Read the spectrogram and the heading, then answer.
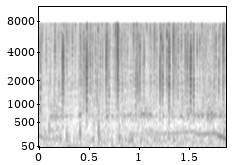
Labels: {"label": "biophony, cascading saw", "recorder": "SoundTrap 600 or HydroMoth"}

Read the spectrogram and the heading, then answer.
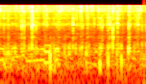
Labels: {"label": "biophony, cascading saw", "recorder": "HydroMoth"}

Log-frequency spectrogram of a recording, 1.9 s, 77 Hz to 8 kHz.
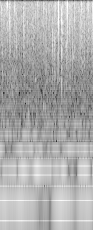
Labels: {"label": "biophony, midshipman", "recorder": "SoundTrap 500"}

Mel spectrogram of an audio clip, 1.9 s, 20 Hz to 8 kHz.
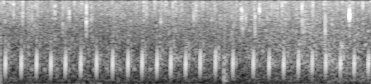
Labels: {"label": "biophony, rattle", "recorder": "SoundTrap 500"}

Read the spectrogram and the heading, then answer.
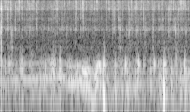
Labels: {"label": "biophony, cascading saw", "recorder": "HydroMoth"}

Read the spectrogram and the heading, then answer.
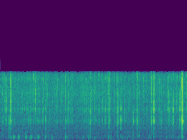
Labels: {"label": "ambient", "recorder": "HydroMoth"}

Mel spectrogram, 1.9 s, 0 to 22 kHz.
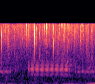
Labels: {"label": "biophony, croak", "recorder": "SoundTrap 500"}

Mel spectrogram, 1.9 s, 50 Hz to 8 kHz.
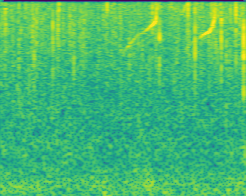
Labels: {"label": "biophony, dolphin", "recorder": "SoundTrap 500"}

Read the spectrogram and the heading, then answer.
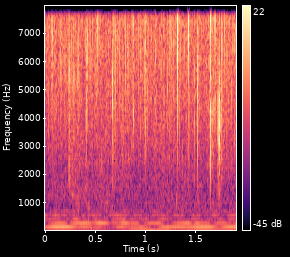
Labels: {"label": "biophony, midshipman", "recorder": "SoundTrap 500"}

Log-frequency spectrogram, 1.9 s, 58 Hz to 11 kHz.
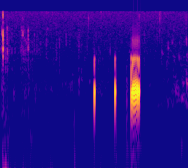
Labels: {"label": "biophony, knock croak", "recorder": "SoundTrap 300"}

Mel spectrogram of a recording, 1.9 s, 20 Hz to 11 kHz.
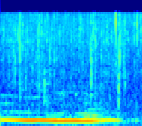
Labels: {"label": "biophony", "recorder": "SoundTrap 300"}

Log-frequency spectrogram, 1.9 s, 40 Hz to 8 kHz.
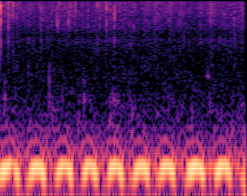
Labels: {"label": "biophony", "recorder": "SoundTrap 300"}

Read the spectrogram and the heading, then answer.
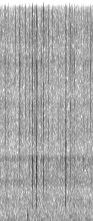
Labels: {"label": "ambient", "recorder": "HydroMoth"}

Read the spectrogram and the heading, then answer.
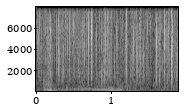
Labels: {"label": "biophony, cascading saw", "recorder": "SoundTrap 600 or HydroMoth"}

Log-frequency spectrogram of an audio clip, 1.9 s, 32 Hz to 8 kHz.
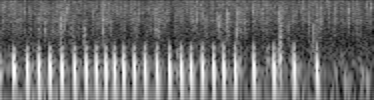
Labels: {"label": "biophony, pulse", "recorder": "SoundTrap 300"}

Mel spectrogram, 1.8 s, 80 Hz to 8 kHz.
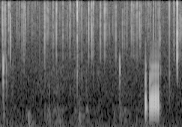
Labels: {"label": "biophony, knock croak", "recorder": "SoundTrap 300"}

